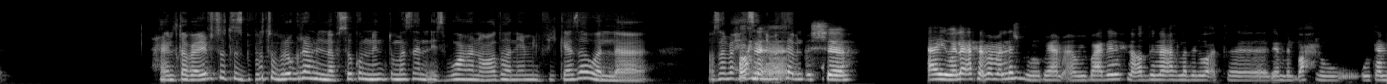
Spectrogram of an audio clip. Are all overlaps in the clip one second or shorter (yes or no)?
yes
